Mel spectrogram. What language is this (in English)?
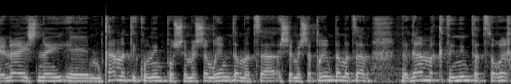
Hebrew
